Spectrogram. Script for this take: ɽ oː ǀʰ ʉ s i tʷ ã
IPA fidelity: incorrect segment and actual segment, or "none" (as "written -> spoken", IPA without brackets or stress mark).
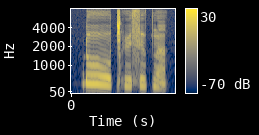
i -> ɨ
